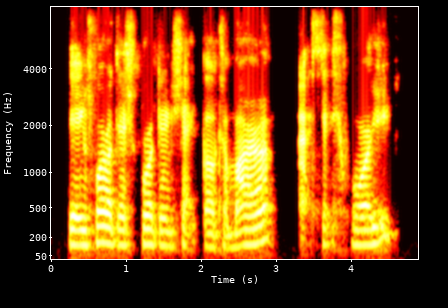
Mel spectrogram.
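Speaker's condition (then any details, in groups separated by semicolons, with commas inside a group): Cerebral palsy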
